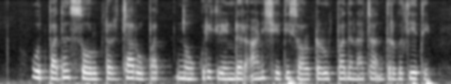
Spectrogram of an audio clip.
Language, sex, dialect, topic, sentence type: Marathi, female, Northern Konkan, agriculture, statement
